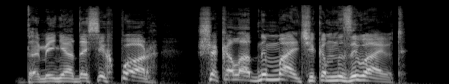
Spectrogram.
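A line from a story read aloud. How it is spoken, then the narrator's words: Roaring. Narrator (Russian): взревел капитан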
